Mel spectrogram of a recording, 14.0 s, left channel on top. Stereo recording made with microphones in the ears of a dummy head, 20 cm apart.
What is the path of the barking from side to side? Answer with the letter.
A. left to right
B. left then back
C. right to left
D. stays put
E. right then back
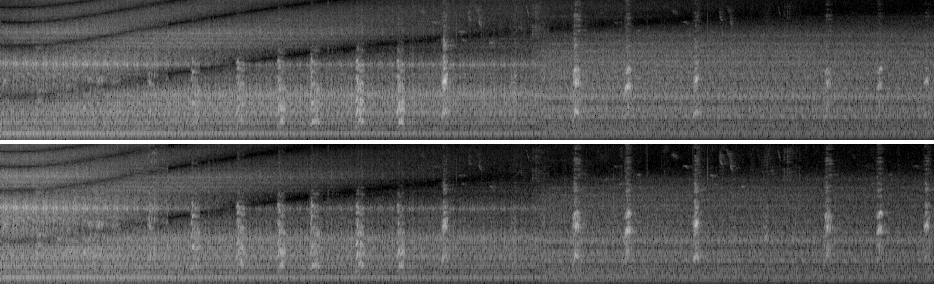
B.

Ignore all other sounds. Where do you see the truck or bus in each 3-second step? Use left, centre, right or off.
centre, left, left, left, left.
